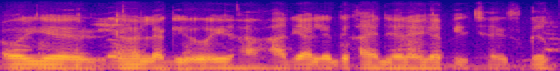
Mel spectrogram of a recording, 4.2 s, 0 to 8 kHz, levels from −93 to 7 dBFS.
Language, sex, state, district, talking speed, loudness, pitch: Hindi, male, Maharashtra, Washim, 185 wpm, -16 LUFS, 95 Hz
